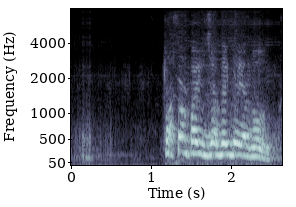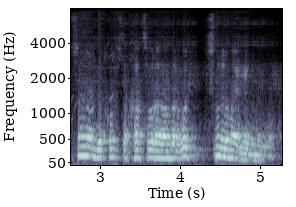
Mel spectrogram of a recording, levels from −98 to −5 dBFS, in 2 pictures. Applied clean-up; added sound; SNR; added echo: neural separator model SepFormer DNS4.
